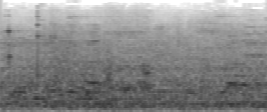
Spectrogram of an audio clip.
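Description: Restaurant ambience: a murmur of other diners' voices over steady room noise, with a light clink of a spoon on a plate right at the start.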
